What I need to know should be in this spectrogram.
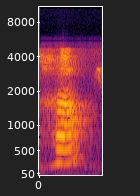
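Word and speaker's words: הַ: Quand le He se trouve au début d'un mot, il signifie ha, il se prononce, pardon, ha.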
